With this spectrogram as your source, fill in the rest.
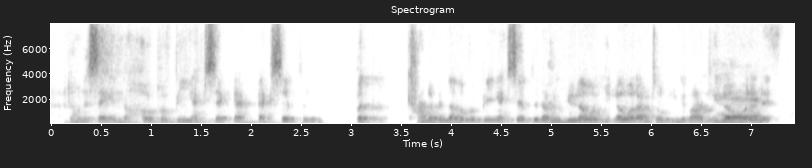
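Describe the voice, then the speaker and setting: Somewhat breathy and fairly high-pitched, a man talks at a very fast pace with ordinary pitch variation. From South Africa. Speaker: sales and business development professional. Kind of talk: casual chat.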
